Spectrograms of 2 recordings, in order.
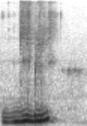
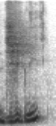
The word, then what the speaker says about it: Ghibli: Ghibli, c'est un mot italien. Ça se prononce avec un G dur. On dit bien Ghibli même si certains japonais le prononcent avec un G mou et disent Ghibli, cependant, à plusieurs reprises, Miyazaki lui-même, en tant que fan d'aviation, a corrigé la prononciation et a rappelé qu'on disait Ghibli.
